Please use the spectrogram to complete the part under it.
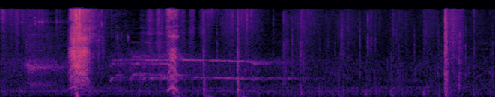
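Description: Chicken in the survival game DayZ, heard as a few brief clucks and squawks at a distance, scattered over a faint outdoor ambience with a couple of sharper sounds.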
